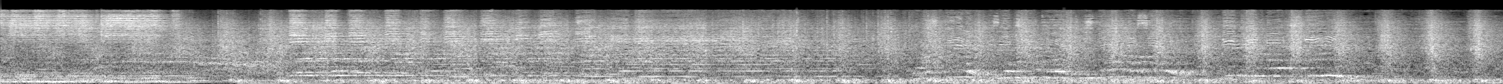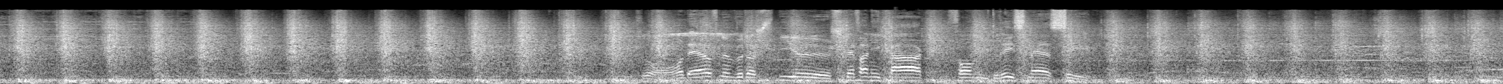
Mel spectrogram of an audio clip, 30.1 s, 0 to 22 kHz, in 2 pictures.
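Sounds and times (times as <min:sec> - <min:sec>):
arena music: 0:00.0 - 0:30.0
crowd noise: 0:00.0 - 0:30.0
steady beat: 0:00.0 - 0:30.0
voices: 0:21.4 - 0:26.1.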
